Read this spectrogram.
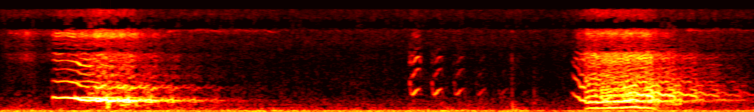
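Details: Cat snoring amplified through a loudspeaker: two loud, droning, whistling snores with a few faint chirps between them over a steady electrical hum.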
